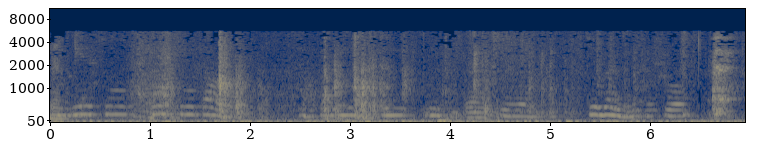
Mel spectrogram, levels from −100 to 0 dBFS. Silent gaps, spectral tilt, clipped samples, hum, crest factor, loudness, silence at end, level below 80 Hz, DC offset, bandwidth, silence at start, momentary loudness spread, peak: none; -3.5 dB/octave; under 0.1%; none; 20 dB; -45 LUFS; 0 s; -50 dBFS; 0.3%; 5.8 kHz; 0 s; 12 LU; -22 dBFS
